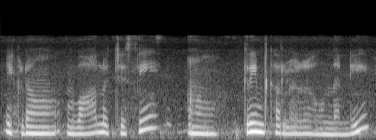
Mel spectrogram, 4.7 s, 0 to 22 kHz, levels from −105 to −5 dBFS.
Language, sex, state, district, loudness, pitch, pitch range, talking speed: Telugu, female, Andhra Pradesh, Annamaya, -18 LUFS, 205 Hz, 185-230 Hz, 100 wpm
